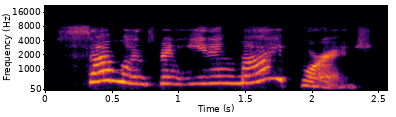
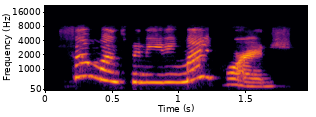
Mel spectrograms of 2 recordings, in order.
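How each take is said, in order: First: It is said in a crying voice. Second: It is said in a high squeak.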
